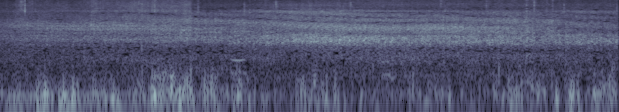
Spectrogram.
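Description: Traffic on a wet, snowy road: a steady hiss of car tyres on slush that swells about halfway through, over irregular low rumbling on the microphone.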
